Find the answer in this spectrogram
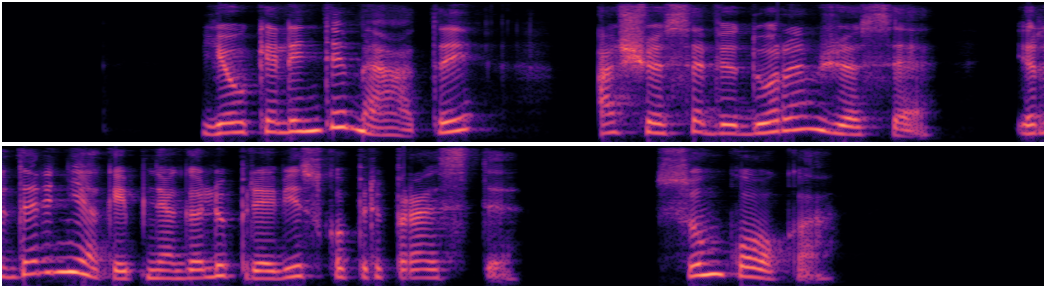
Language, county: Lithuanian, Panevėžys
